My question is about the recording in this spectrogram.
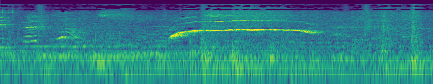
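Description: Indoor play-area noise of children playing over a steady low hum, with short bits of children's voices early on and one long high-pitched child's call in the middle that rises and then holds for about a second and a half.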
